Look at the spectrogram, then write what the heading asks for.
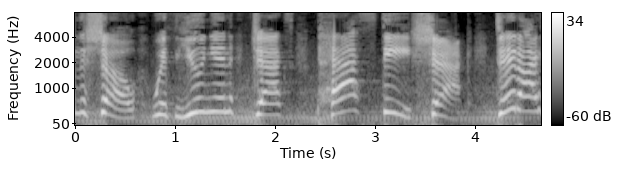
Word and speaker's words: Pasty: outside we're starting the show with Union Jack's Pasty Shack did I say it right yes that's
